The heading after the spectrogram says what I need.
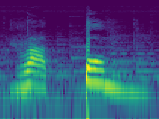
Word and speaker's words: ratón: Por ejemplo, la palabra ratón. ¿Dónde se carga la voz? En tom.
